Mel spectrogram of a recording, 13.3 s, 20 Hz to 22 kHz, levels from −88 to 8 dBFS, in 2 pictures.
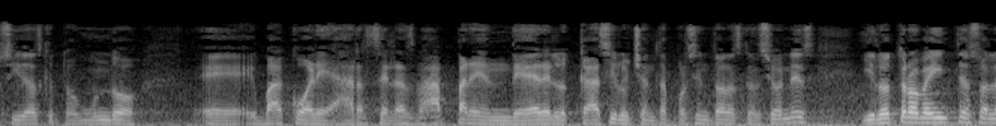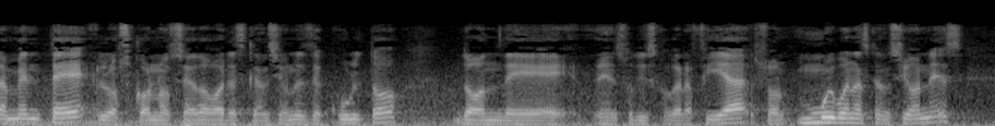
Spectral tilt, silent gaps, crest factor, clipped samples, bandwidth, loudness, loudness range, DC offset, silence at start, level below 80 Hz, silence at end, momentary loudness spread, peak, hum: -6 dB/octave; none; 20 dB; under 0.1%; 10.5 kHz; -26 LUFS; 4 LU; under 0.1%; 0 s; -38 dBFS; 0 s; 10 LU; -6 dBFS; none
